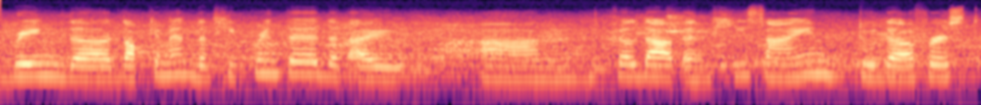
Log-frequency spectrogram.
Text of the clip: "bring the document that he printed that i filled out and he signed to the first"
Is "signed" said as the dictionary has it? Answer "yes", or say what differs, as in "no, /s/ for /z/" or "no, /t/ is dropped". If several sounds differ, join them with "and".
yes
